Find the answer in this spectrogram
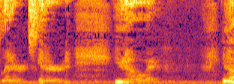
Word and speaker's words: Lynyrd Skynyrd: great things you'll hear when you're a ga pronounce Leonard Skinner you know and you know how you hear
